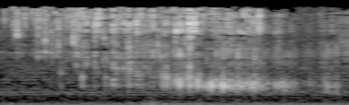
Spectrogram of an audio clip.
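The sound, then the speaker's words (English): Red ale is poured from a just-opened can into a Café du Monde cup, a steady trickling, splashing stream of liquid that swells in the middle and then tapers off over about two seconds, with no talking. “And the pour.”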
